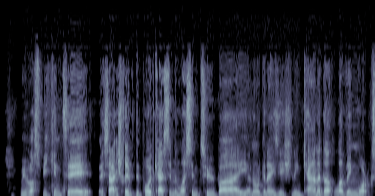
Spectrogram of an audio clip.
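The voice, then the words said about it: Strong accent. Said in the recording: “My accent can be a bit sort of strong”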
